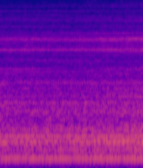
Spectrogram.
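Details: Kenmore dehumidifier reassembled after cleaning and oiling of the fan motor: smooth, constant hum with even airy fan rush; few vibrations and no rattle; running healthy.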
